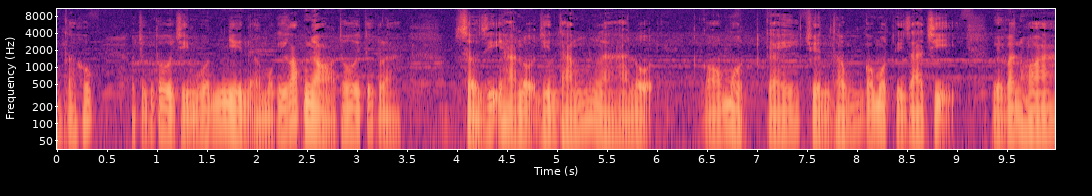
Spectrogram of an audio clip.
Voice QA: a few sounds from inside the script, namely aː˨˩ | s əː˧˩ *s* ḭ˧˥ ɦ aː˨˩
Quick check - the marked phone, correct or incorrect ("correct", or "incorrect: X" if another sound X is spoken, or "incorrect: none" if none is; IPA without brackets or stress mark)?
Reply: incorrect: z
